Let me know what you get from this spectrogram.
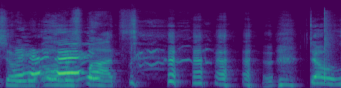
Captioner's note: laughing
